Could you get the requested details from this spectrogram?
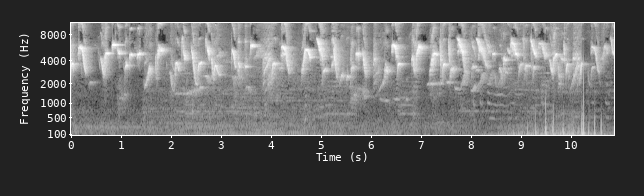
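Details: Black-throated canary (Crithagra atrogularis) sings a fast, unbroken run of high, sweet twitters and trills, with low thumps and rumbles near the end.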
